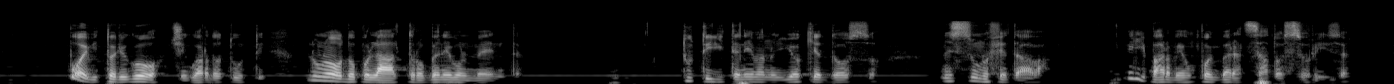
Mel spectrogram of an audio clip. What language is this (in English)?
Italian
